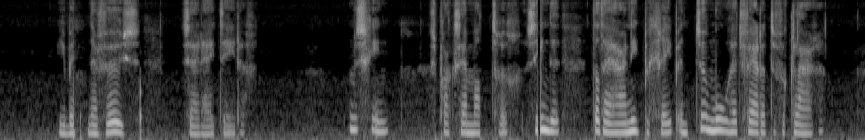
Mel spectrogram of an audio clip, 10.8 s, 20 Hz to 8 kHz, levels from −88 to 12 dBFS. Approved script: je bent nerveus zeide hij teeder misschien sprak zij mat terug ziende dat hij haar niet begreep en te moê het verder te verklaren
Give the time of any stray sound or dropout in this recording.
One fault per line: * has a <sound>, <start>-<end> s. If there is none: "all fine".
* has a dropout, 6.7-6.7 s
